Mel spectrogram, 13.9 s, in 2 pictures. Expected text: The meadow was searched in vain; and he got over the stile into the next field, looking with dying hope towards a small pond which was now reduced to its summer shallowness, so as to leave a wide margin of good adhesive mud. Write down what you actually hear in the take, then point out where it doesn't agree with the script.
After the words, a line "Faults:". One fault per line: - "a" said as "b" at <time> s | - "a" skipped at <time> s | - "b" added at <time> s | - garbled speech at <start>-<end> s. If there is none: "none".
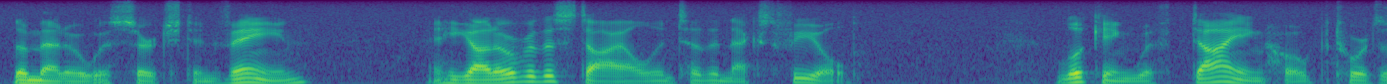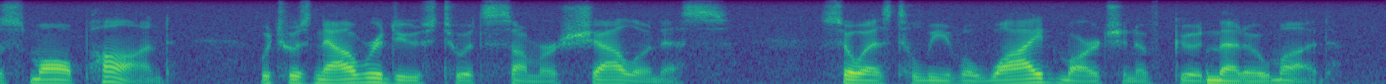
The meadow was searched in vain; and he got over the stile into the next field, looking with dying hope towards a small pond which was now reduced to its summer shallowness, so as to leave a wide margin of good meadow mud.
Faults:
- "adhesive" said as "meadow" at 13.0 s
